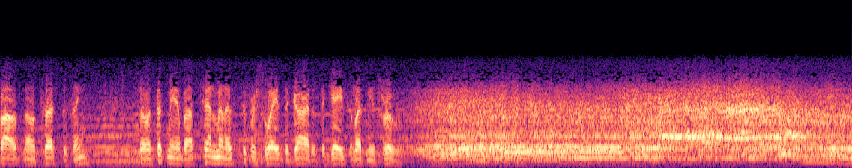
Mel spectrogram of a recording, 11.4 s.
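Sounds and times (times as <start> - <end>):
speech: 0.0 - 6.0
test cars thundering past on track: 5.4 - 11.3.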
